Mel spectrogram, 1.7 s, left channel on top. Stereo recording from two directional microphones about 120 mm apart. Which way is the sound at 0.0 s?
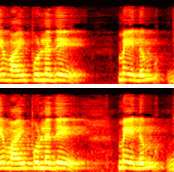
25° right (ahead or behind).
